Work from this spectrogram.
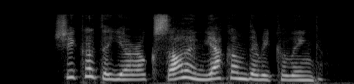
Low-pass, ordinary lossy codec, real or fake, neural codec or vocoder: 10.8 kHz; AAC, 48 kbps; fake; codec, 16 kHz in and 24 kHz out, 0.4 kbps, LongCat-Audio-Codec, two codebook decoder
